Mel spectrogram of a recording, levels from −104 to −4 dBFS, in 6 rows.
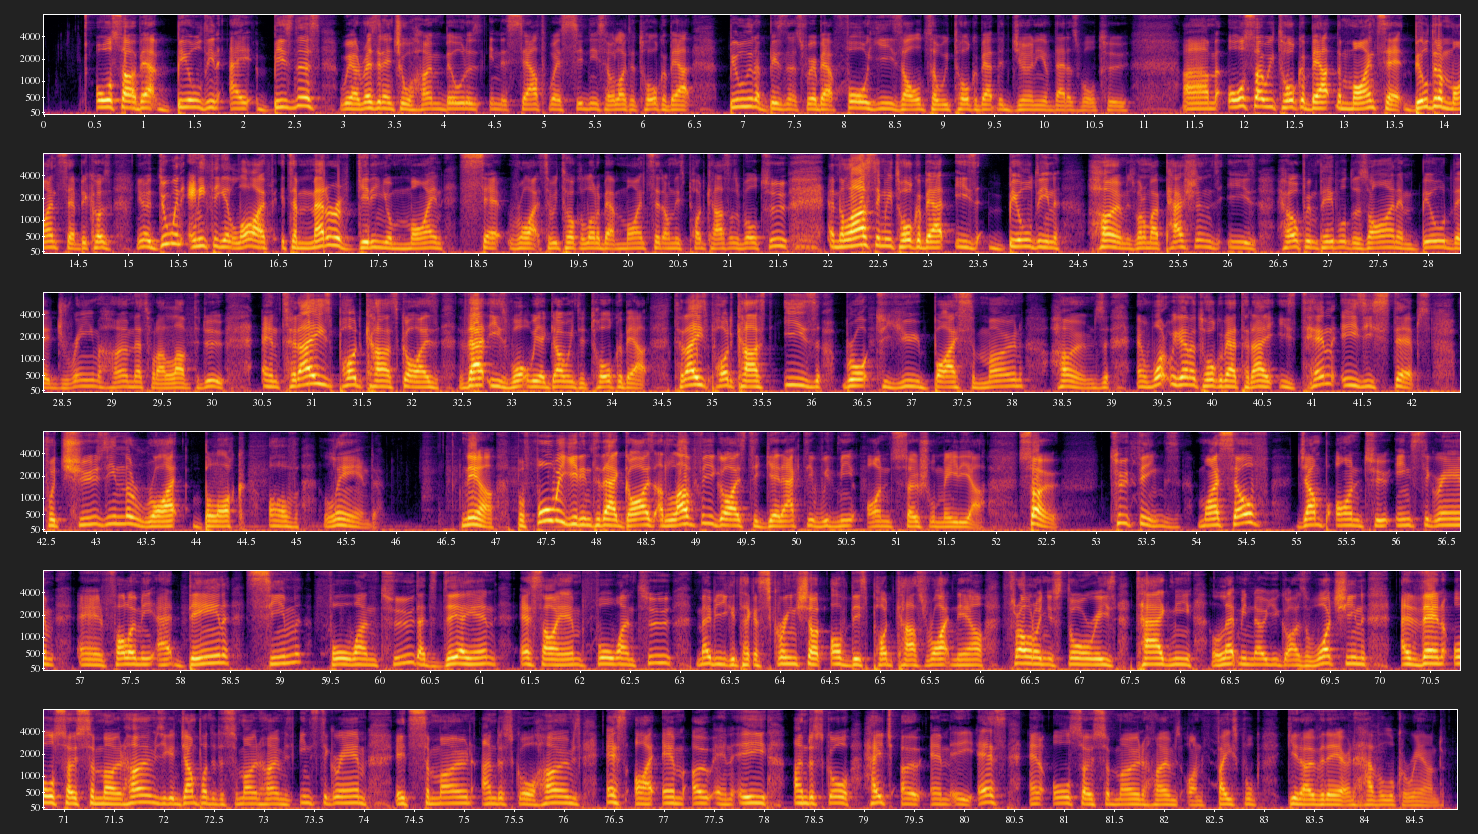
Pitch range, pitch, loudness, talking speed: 155-185 Hz, 170 Hz, -16 LUFS, 170 wpm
